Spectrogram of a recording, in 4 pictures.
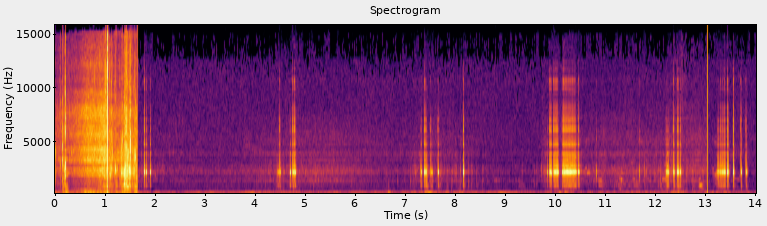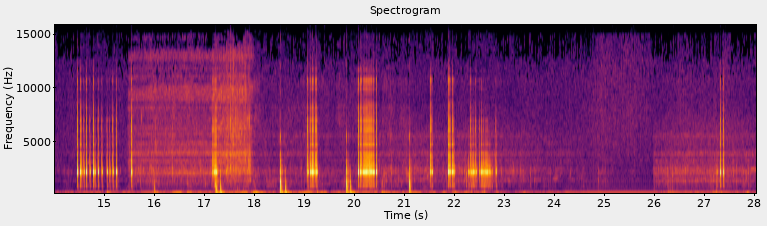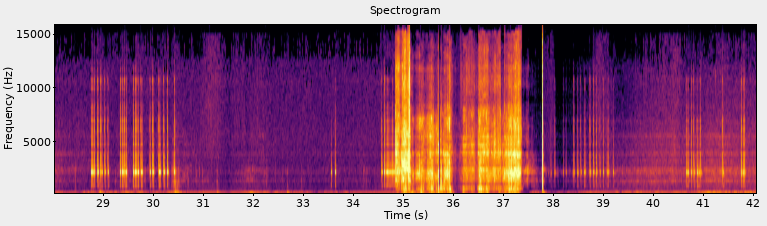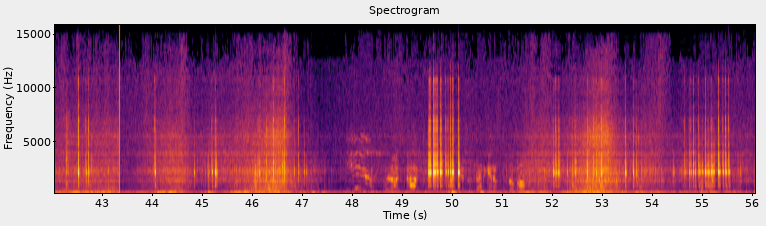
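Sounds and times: loud rushing noise: 0.0 - 1.7
off-road vehicle engine running: 0.0 - 56.0
knocks and rattles: 34.6 - 39.3, 52.0 - 55.8.

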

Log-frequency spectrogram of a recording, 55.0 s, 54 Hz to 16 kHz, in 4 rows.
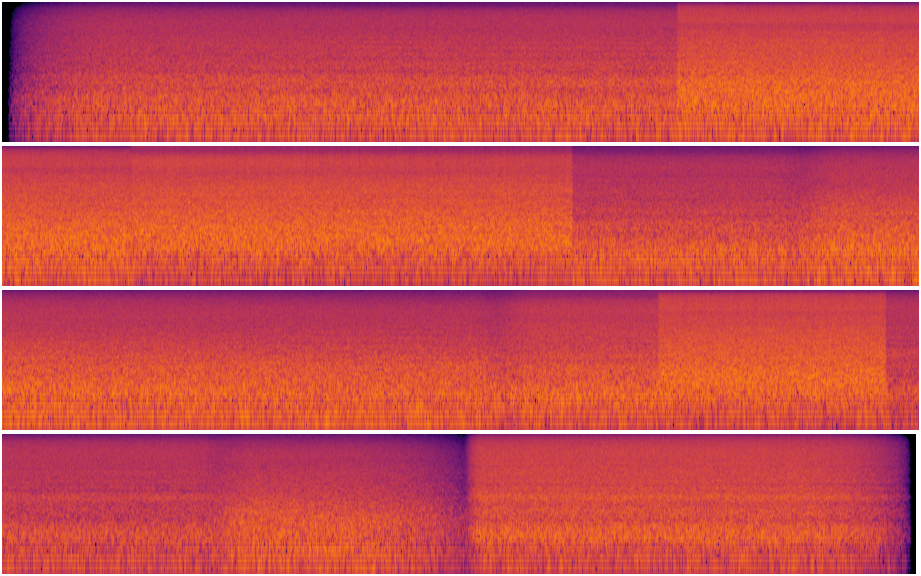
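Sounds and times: water rushing over boulders: 0.7 - 54.9.

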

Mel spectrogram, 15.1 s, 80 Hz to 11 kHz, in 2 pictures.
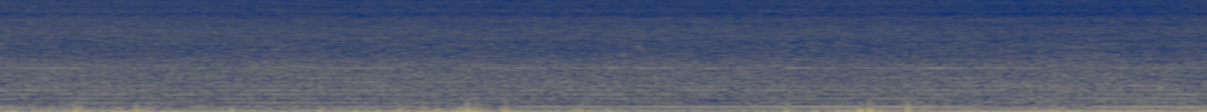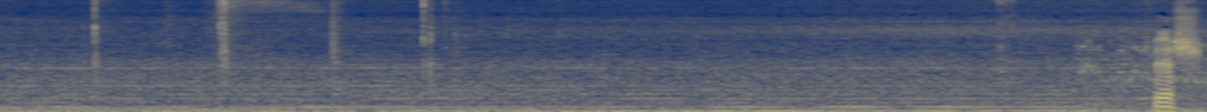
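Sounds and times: wind rumbling on microphone: 0.0 - 9.2
low drone: 1.1 - 15.0.

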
